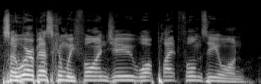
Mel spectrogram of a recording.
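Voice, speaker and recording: A man's voice: sits high, brisk, darkish tone. A man in his thirties with an Australian accent, interviewing exhibitors at an indoor trade show on a handheld mic in a casual, friendly way. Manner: friendly, chatty, Aussie slang like mate. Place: indoor expo hall, busy.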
